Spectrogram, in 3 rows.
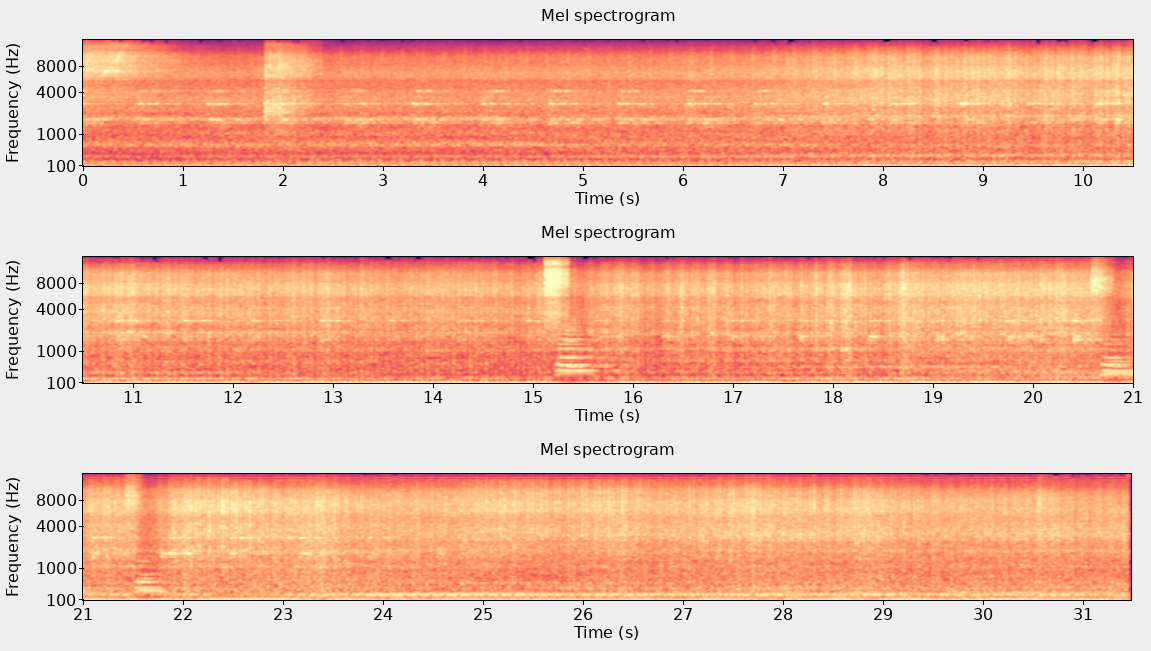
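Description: CSX freight led by GE ET44AH and ES40DC diesel-electric locomotives, pulling away from a stop and passing close by. The diesel engines rumble loudly, and the rumble grows louder about eight seconds in as the lead units come alongside, with a few brief knocks from the train.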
